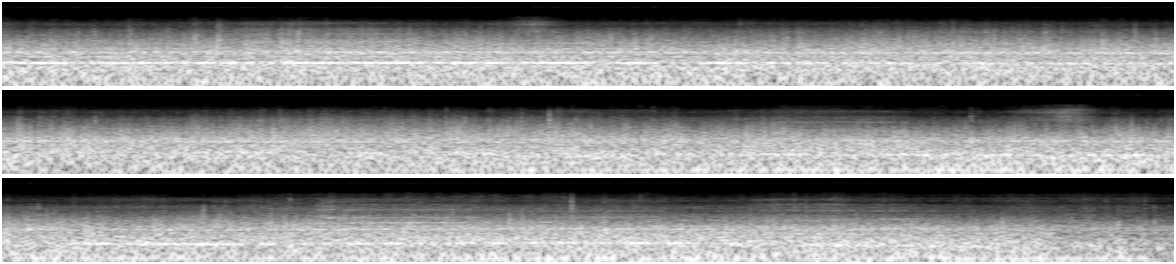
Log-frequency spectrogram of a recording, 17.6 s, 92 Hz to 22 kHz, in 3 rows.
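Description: Eahora Juliet e-bike's hub motor whining steadily under full throttle, its pitch sinking a little about two-thirds of the way through as the bike eases from 20 to 19 mph. Underneath is a constant rush of wind and tyre noise.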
